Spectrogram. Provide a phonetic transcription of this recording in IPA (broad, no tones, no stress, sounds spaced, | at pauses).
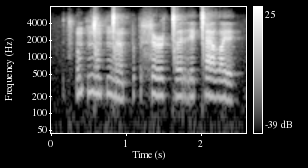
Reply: t͡sʼ ũ p ŋ͡ǀ ũ p ŋ͡ǀ ə̃ p | ɬ ə˞ ǀ ə r ɪ ǀ æ lˠ ɪ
